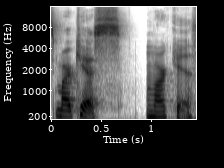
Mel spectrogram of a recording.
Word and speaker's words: Marquis: It's spelled like Marquis, but it is a name. I think it's Marquis. – No. It's Marquis. Marquis. Because I worked with a girl whose name was pronounced like that, and then I was trying to remember how she pronounced it.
